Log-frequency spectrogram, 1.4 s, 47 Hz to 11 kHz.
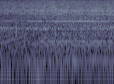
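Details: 2008 Harley-Davidson Rocker C after freeing a seized fuel pump and fitting a new fuel filter: short steady electric hum from the tank with the ignition on; the pump is priming normally and building pressure.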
